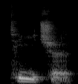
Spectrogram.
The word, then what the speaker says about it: teacher: of the schwa sound my personal one is very strict and pure i only ever say uh i say teacher teacher some other accents more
